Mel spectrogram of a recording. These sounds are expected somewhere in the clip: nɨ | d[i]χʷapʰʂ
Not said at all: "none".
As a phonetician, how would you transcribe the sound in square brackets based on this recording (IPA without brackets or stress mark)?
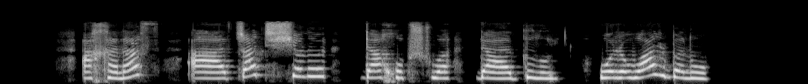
a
